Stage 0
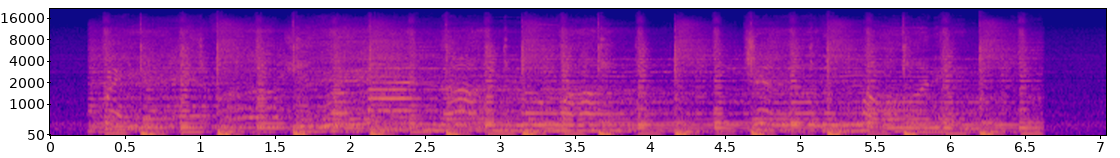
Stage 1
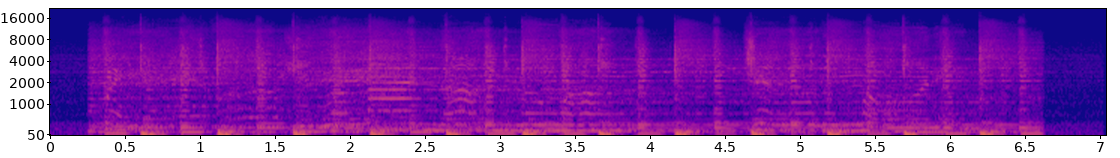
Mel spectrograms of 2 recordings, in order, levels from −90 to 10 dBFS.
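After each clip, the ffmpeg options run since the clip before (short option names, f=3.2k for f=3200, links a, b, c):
-af "firequalizer=gain_entry='entry(130,0);entry(260,-7);entry(500,-13);entry(2300,0);entry(10000,-4)':delay=0.05:min_phase=1,volume=-6.5dB"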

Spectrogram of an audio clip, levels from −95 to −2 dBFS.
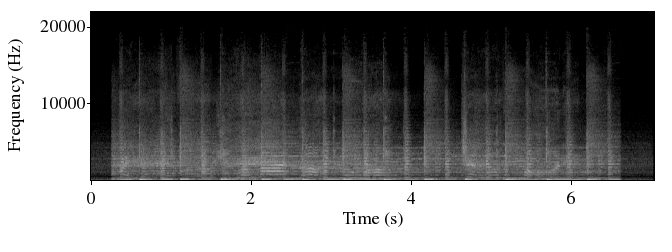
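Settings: -af "equalizer=f=125:t=o:w=1:g=7,equalizer=f=250:t=o:w=1:g=-10,equalizer=f=500:t=o:w=1:g=-7,equalizer=f=1k:t=o:w=1:g=9,equalizer=f=2k:t=o:w=1:g=7,equalizer=f=8k:t=o:w=1:g=-7,volume=-2.5dB"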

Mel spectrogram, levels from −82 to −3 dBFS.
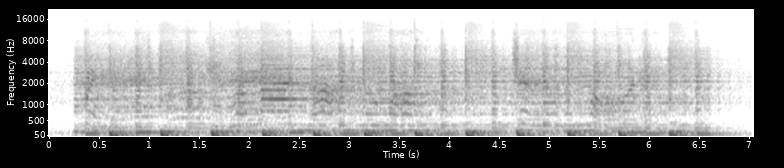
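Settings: -af "aecho=1:1:105|210|315|420|525:0.282|0.141|0.0705|0.0352|0.0176"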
